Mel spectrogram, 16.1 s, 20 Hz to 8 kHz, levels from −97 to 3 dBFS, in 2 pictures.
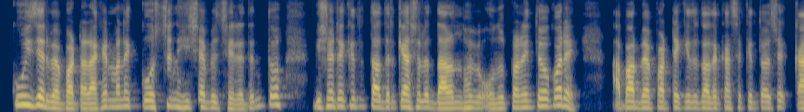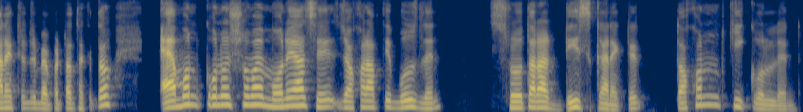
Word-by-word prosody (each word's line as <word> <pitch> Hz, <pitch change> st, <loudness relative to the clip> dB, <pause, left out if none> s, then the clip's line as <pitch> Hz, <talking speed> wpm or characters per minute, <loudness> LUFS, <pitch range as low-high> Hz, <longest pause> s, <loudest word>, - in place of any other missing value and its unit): Quiz 235 Hz, -2 st, +4 dB
এর 165 Hz, -, +2 dB
ব্যাপারটা 140 Hz, -2 st, +3 dB
রাখেন 180 Hz, +7 st, +1 dB
মানে 195 Hz, +1 st, +1 dB, 0.2 s
Question 175 Hz, +3 st, -1 dB
হিসাবে 160 Hz, -1 st, -2 dB
ছেড়ে 130 Hz, -2 st, -2 dB
দেন। 150 Hz, -, -6 dB
তো 230 Hz, -, +2 dB, 0.4 s
বিষয়টা 195 Hz, +2 st, +1 dB
কিন্তু 185 Hz, -2 st, -6 dB
তাদেরকে 170 Hz, +1 st, +1 dB
আসলে 165 Hz, 0 st, -2 dB
দারুণভাবে 145 Hz, +2 st, +3 dB
অনুপ্রাণিতও 165 Hz, +7 st, 0 dB
করে। 195 Hz, -5 st, +4 dB, 0.5 s
আবার 165 Hz, 0 st, +5 dB
ব্যাপারটা 155 Hz, +1 st, +1 dB
কিন্তু 155 Hz, -1 st, -4 dB
তাদের 150 Hz, 0 st, +1 dB
কাছে 155 Hz, +1 st, -3 dB
কিন্তু 155 Hz, -1 st, -7 dB
আসে 175 Hz, +4 st, -6 dB, 0.2 s
কানেক্টেড 145 Hz, 0 st, +2 dB
এর 140 Hz, -, -6 dB
ব্যাপারটাও 135 Hz, +2 st, -3 dB
থাকে। 140 Hz, -, -9 dB
তো -, -, +5 dB, 0.7 s
এমন 225 Hz, +7 st, +4 dB, 0.2 s
কোন 225 Hz, 0 st, +1 dB, 0.2 s
সময় 230 Hz, 0 st, +3 dB
মনে 195 Hz, +3 st, +2 dB
আছে 205 Hz, -5 st, -2 dB, 0.2 s
যখন 160 Hz, +2 st, -1 dB
আপনি 170 Hz, +1 st, -7 dB
বুঝলেন 150 Hz, -6 st, -1 dB, 0.6 s
শ্রোতারা 160 Hz, +1 st, +3 dB, 0.2 s
Disconnected 135 Hz, -, -2 dB, 0.4 s
তখন 220 Hz, +11 st, -4 dB, 0.3 s
কি 190 Hz, -, -4 dB
করলেন? 110 Hz, -4 st, -6 dB
160 Hz, 155 wpm, -22 LUFS, 145-180 Hz, 0.7 s, আবার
